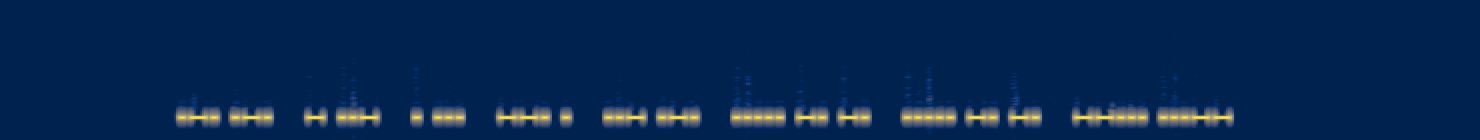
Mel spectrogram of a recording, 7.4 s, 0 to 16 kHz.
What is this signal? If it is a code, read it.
Morse code, heard as a keyed tone, about 46 wpm, 600 Hz. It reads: RR TU ES GE UR 5NN 5NN 73
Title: SOTA QSO Practice 45wpm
